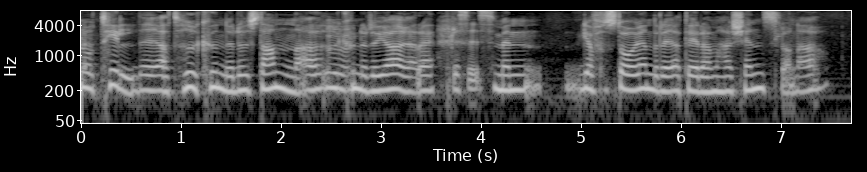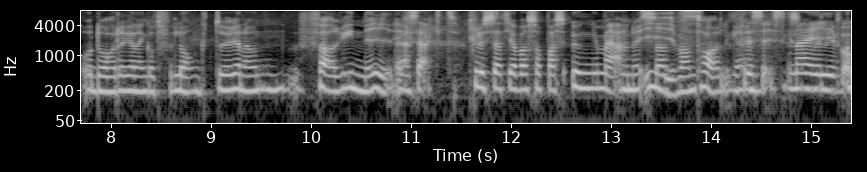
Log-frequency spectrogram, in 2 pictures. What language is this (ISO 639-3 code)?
swe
